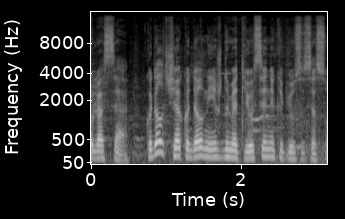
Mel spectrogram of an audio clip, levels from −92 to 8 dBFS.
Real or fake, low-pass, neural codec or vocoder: real; 14.4 kHz; none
